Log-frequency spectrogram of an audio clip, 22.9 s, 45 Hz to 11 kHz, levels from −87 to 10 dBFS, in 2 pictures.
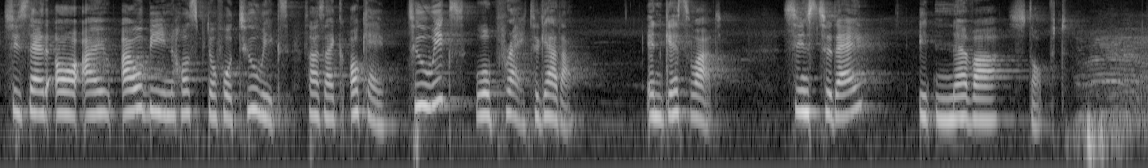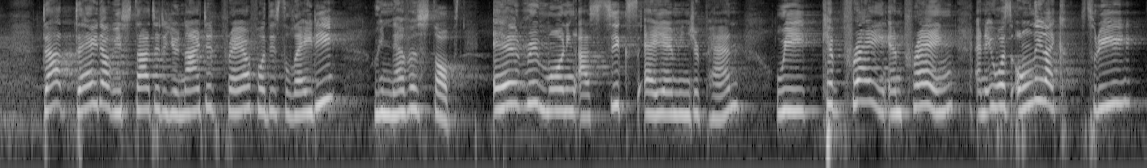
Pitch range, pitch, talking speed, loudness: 250-320 Hz, 280 Hz, 160 wpm, -18 LUFS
